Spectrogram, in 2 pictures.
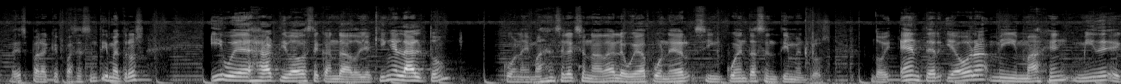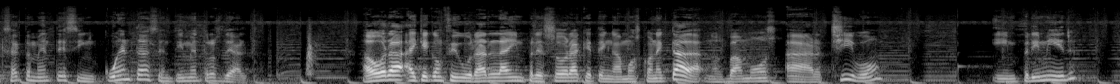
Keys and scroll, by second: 7.5 0, 8.0 Return, 11.9 space, 12.8 space.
